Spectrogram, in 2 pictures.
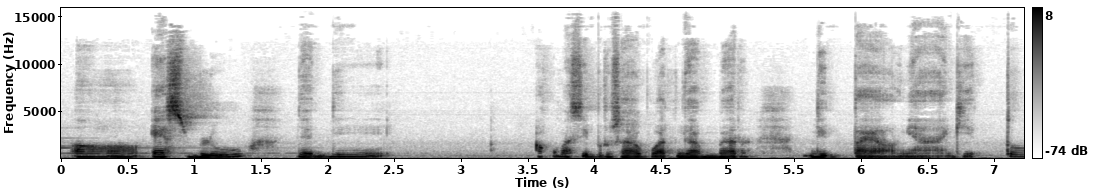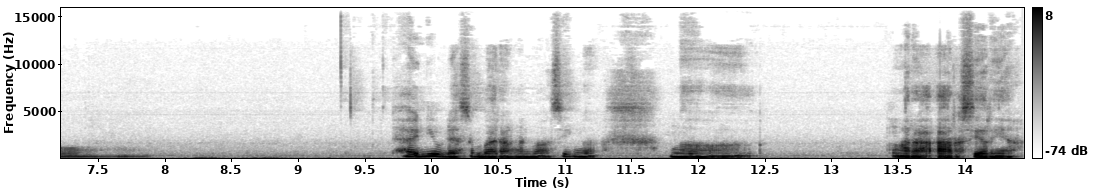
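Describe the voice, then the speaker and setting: A woman's voice: fairly low pitch, creaky, darkish tone, a little hiss or hum, rough recording. A woman with a thick Javanese Ngapak accent and a congested, nasal voice, giving casual unscripted tutorial commentary. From Java, Indonesia. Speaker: digital illustration tutor. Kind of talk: casual unscripted tutorial commentary over a speed-art video.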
